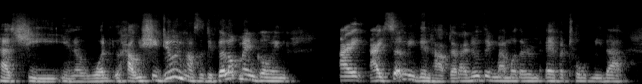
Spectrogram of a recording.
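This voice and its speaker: A woman with a very deep, low voice that is somewhat breathy speaks very fast with fairly even intonation. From Nigeria, Lagos. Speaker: novelist. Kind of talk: interview. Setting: video call.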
